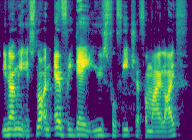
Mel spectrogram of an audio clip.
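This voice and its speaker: Bright-voiced man with a stuffy cold. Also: mid-range voice, rapid-fire. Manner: animated and opinionated, blunt. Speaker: guest. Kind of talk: casual chat.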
